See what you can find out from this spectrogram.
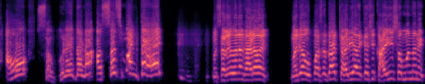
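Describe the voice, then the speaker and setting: Putting on a character voice, a man speaks at an extremely high pitch with lively intonation and a fairly slow pace. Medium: solo performance. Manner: apologetic, placating.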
